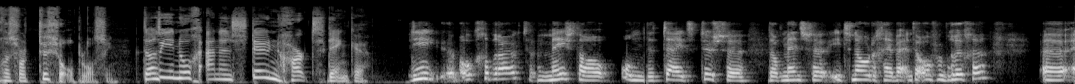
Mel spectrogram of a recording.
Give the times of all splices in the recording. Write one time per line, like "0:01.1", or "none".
0:01.6
0:03.3
0:04.6
0:05.4
0:06.4
0:07.7
0:08.5
0:09.1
